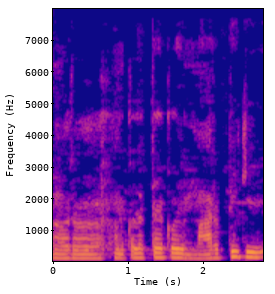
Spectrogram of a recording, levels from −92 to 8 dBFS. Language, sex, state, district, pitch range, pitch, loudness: Hindi, male, Uttar Pradesh, Deoria, 125-145 Hz, 135 Hz, -25 LUFS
